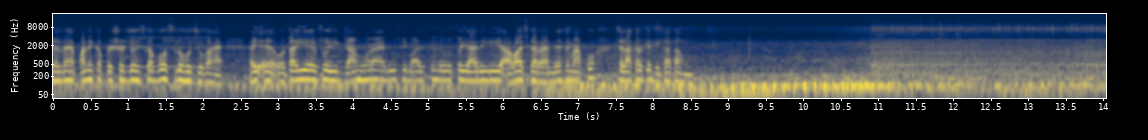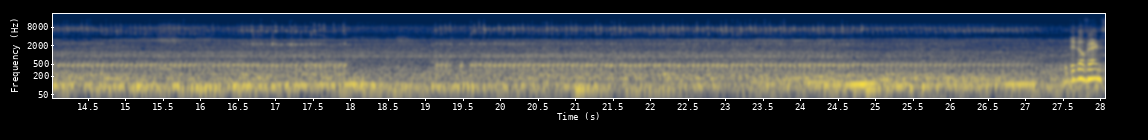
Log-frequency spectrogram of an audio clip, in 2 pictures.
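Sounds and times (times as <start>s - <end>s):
pump motor humming and whining: 10.6s - 28.0s.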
